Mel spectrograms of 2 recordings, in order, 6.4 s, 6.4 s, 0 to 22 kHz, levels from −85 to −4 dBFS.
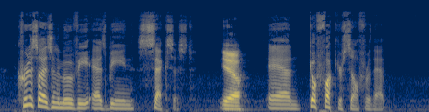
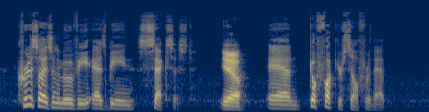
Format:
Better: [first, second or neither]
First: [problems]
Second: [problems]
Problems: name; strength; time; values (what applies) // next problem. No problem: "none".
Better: first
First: none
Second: thin; somewhat; fading below 400 Hz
